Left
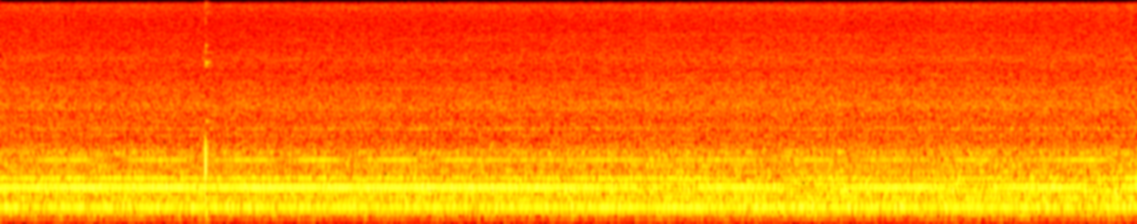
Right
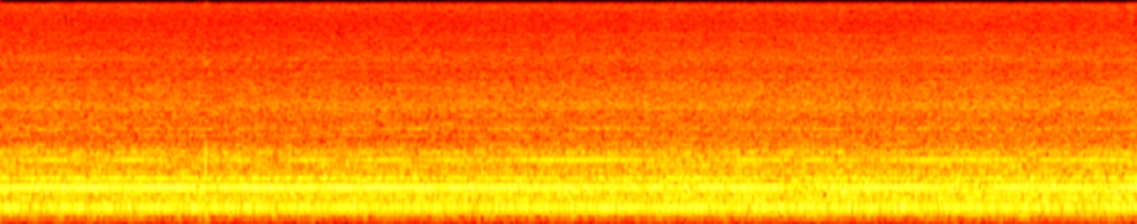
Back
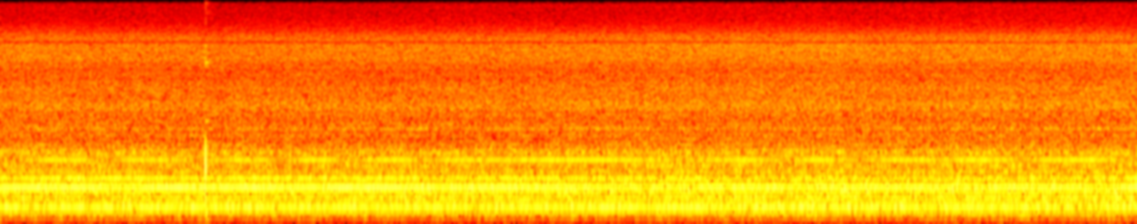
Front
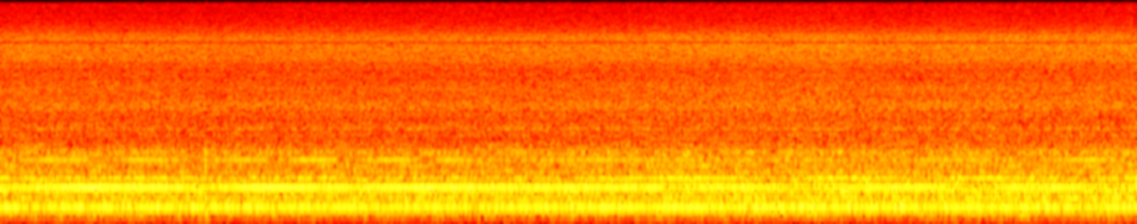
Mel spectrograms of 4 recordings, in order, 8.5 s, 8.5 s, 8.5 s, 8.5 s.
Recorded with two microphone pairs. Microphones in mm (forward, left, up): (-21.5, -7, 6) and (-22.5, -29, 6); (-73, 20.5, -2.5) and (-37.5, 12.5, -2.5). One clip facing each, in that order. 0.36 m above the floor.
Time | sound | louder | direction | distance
1.5 | a clink | left 3 dB, back 9 dB | 150° left | ?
